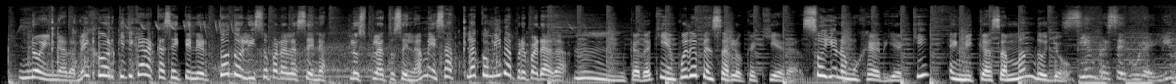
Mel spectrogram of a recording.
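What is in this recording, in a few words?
Latin American Spanish, Commercial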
